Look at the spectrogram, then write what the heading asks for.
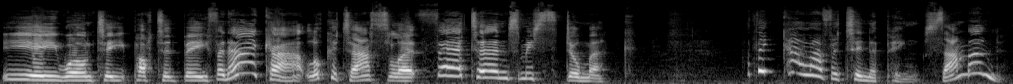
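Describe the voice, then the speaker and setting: A woman's voice: mid-range voice, big pitch swings, takes it slowly, a little mellow. A woman acting a weary, put-upon Yorkshire housewife in a radio play, with a dry, grumbling way of talking. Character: weary, put-upon married northern English housewife, unimpressed.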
